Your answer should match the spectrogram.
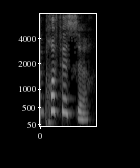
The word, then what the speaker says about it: professeur: Pourquoi je n'ai pas ajouté l'accent sur le E? Parce que E qui précède deux consonnes se prononce E. C'est une règle. Pourquoi pas, pourquoi on a écrit deux S? Parce que si j'écris un seul S, je vais prononcer le son Z.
